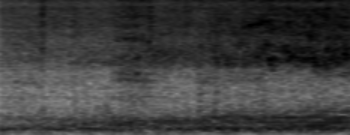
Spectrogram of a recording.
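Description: A motorcycle on a highway, its engine a steady close buzzing drone that swells slightly as it passes over about two seconds, with no talk.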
